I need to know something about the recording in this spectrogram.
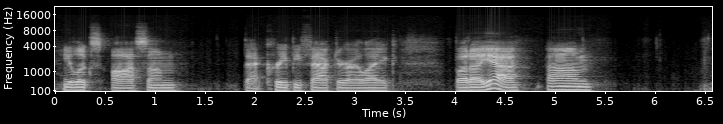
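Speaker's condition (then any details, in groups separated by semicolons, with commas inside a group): No condition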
